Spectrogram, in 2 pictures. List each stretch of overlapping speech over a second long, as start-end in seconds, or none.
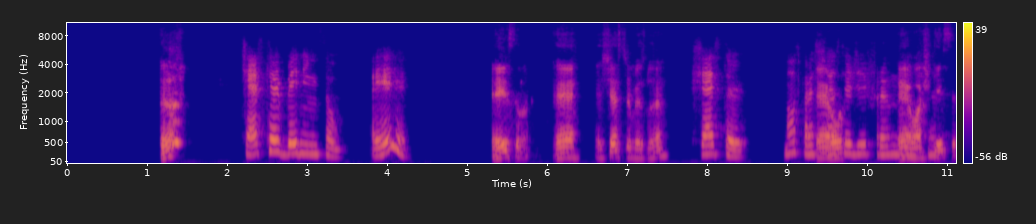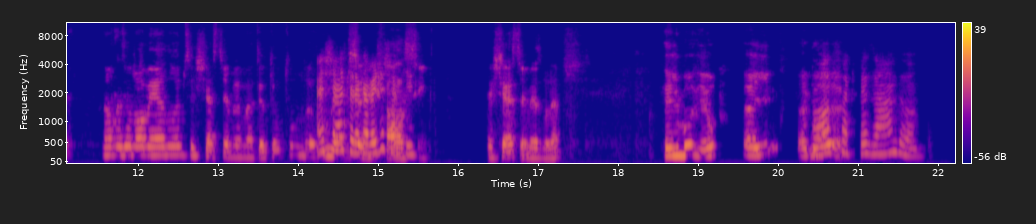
14.2-15.4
